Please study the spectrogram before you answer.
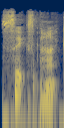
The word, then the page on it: six pack: British English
